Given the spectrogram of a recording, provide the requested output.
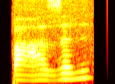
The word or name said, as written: Basel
